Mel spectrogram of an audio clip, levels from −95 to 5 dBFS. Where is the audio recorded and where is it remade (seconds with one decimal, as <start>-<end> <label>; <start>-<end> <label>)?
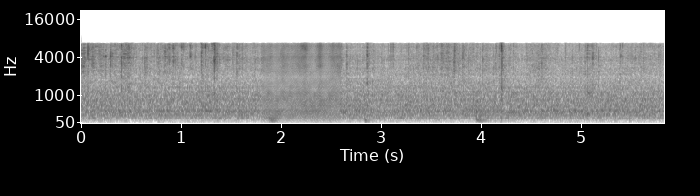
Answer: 0.0-1.8 recorded; 1.8-2.6 remade; 2.6-5.8 recorded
